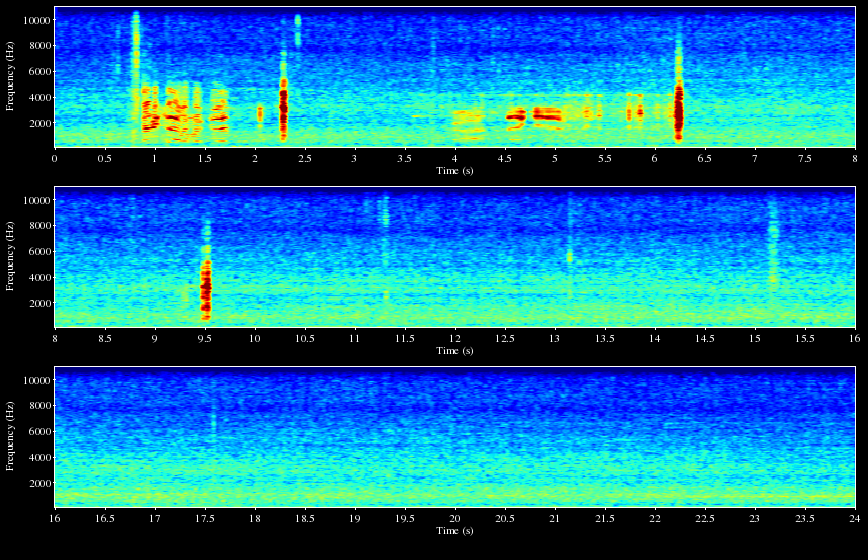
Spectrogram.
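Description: A steady low engine rumble, with a few sharp clicks along the way.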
